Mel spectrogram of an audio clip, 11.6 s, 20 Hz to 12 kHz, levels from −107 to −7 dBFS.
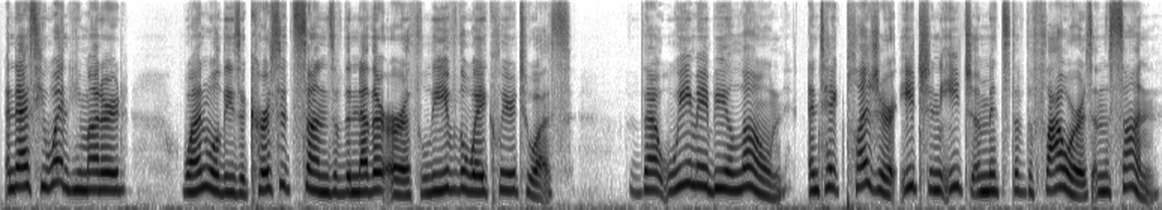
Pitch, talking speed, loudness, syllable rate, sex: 245 Hz, 200 wpm, -17 LUFS, 5.1 syllables/s, female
